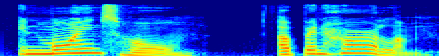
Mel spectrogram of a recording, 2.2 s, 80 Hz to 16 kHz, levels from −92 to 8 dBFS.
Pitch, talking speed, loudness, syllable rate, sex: 215 Hz, 135 wpm, -17 LUFS, 4.7 syllables/s, female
